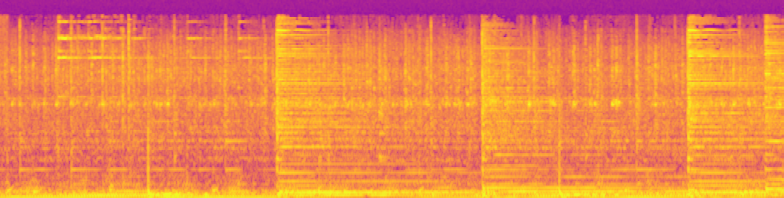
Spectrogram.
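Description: A car engine idles steadily, a low continuous rumble with a faint rhythmic mechanical rattle running through it. It stays fairly loud and even throughout, with no voices.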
